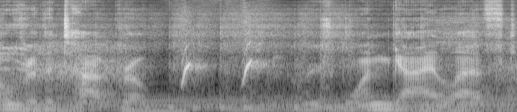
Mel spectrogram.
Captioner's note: whistling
